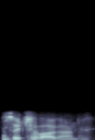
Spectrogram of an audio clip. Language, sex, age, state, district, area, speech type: Kashmiri, male, 30-45, Jammu and Kashmir, Srinagar, urban, conversation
